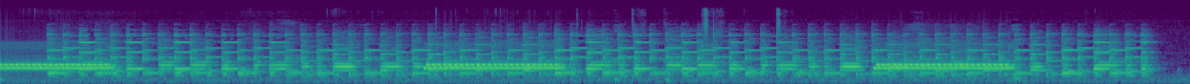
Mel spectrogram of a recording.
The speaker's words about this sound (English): Okay, I'm so sorry we were interrupted by a phone ring in the background.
